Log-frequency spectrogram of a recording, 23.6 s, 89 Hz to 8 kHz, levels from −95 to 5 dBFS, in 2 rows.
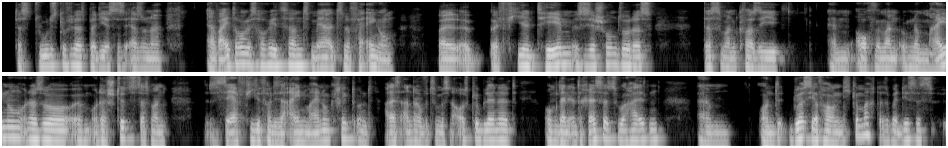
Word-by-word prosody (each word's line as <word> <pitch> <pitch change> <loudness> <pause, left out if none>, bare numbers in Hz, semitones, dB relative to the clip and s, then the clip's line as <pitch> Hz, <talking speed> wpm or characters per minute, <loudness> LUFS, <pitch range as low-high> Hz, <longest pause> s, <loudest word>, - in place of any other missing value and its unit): dass 130 +1 -7
du 125 -2 0
das 130 0 -2
Gefühl 135 -1 -1
hast, 125 0 +2
bei 115 - 0
dir 115 +1 -1
ist 115 - -4
das 110 - -7
eher 115 - -3
so 110 0 -5
'ne 105 -1 -2 0.5
Erweiterung 145 +4 +2
des 140 -1 -1
Horizonts, 135 0 +3
mehr 115 0 +1
als 115 0 -3
'ne 115 -2 0
Verengung. 105 -6 -1 0.5
Weil, 105 -1 +2
äh, - - -2 0.2
bei - - -1
vielen 130 -2 +1
Themen 135 +3 +5
ist 130 - -3
es 125 - -3
ja 125 - +2
schon 140 +3 -2
so, 135 -1 +4
dass 120 +1 0 0.6
dass 120 0 -2
man 110 -2 -3
quasi 110 -2 0 0.5
ähm, 105 -1 -5
auch, 110 0 0
wenn 115 - -1
man 110 -1 +1
irgend 115 0 -4
'ne 110 - +1
Meinung 125 +11 +2
oder 130 -1 +4
so, 125 -2 +5
ähm, 120 0 -2
unterstützt, 135 +5 -1
dass 110 +1 -4
man 110 -1 -2 0.5
sehr 110 0 0
viel 120 +2 -2
von 115 -2 -1
dieser 105 0 -1
einen 110 0 +1
Meinung 110 +4 +1
kriegt 135 +3 -3
und 110 -4 -5
alles 110 +1 0
andere 110 -1 -2
wird 105 - -9
so 115 - -7
'n - - -2
bisschen 105 - -5
ausgeblendet, 125 -1 +1 0.3
um 115 -2 -1
dein 110 -1 +3
Interesse 110 +5 +1
zu 130 -2 -3
erhalten. 125 +1 -1 0.4
Ähm, 105 -2 -5 0.3
und 105 -1 -1
du 125 +2 +5
hast 145 -1 +3
die - - +2
Erfahrung 120 -3 +2
nicht 115 - -8
gemacht, 175 +3 -1
also 115 +1 -5
bei 115 - 0
dir 105 - -1
ist 130 +1 -5
es 125 0 -5
120 Hz, 200 wpm, -22 LUFS, 110-130 Hz, 0.6 s, Themen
